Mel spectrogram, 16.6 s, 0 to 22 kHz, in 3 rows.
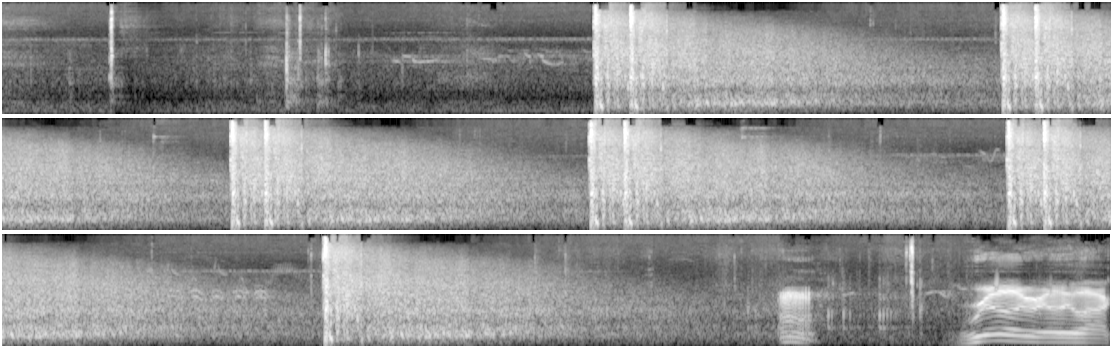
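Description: Rifle fired with a Primary Arms SLx MD-25 red dot optic at a target outdoors: six loud, sharp shots spaced a second or two apart, each ringing out with a decaying tail, followed by a brief rattling clatter.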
